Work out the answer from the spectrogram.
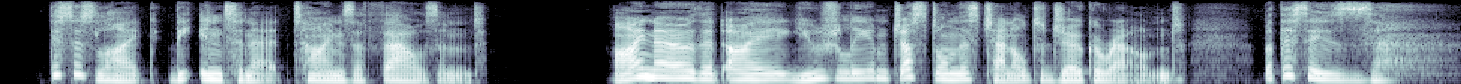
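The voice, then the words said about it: Clear, authoritative British accent. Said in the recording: “he said in a clear, authoritative British accent.”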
